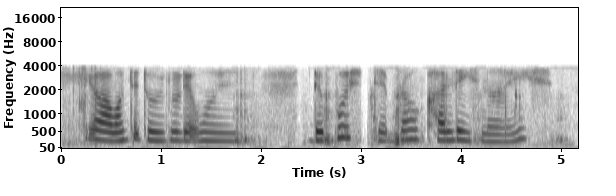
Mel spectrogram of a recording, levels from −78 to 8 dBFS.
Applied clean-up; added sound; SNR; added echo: none; Chewing, mastication; 14 dB; none.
